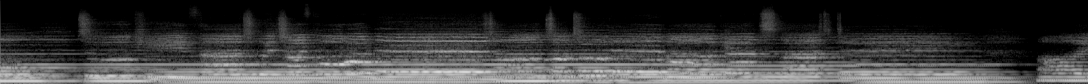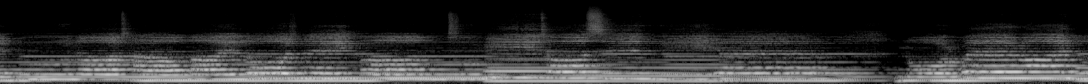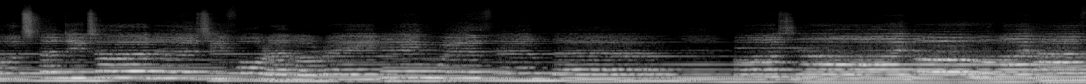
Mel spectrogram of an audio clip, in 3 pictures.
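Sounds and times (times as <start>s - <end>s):
choir singing a hymn: 0.0s - 32.6s
organ: 0.0s - 32.6s.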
